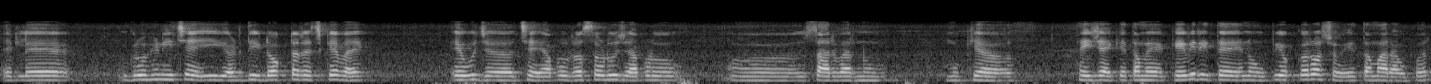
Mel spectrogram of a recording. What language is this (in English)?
Gujarati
